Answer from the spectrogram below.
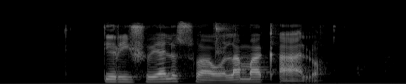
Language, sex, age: Northern Sotho, male, 20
